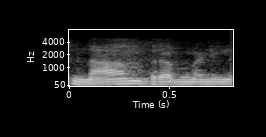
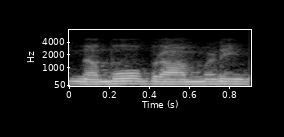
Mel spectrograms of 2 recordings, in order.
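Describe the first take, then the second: First: The first word ends in a short a sound. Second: The first word ends in an o sound. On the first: The speaker calls it right. "सिर्फ नाम ब्रह्मणी होता है" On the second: The speaker calls it wrong. "कोई नमो ब्राह्मणी बोलता है"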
